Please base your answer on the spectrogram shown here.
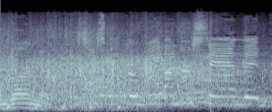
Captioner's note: some Applause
